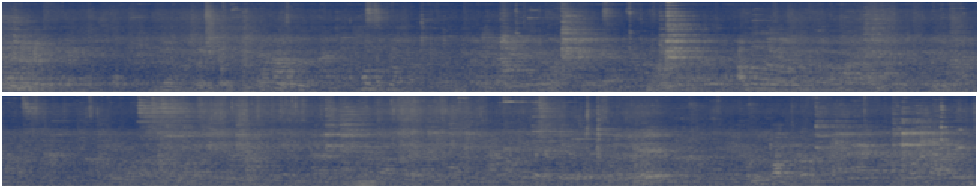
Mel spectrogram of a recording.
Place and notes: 華王飯店, Kaoshiung City - in the Hotel
In the hotel lobby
